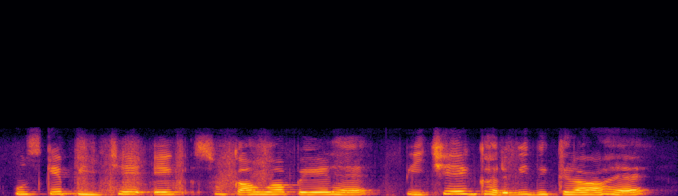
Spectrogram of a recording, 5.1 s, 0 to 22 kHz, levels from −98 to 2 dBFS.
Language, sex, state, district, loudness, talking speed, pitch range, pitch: Hindi, female, Maharashtra, Chandrapur, -16 LUFS, 165 wpm, 235-260 Hz, 245 Hz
